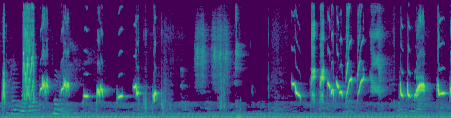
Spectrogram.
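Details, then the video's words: Greater green leafbird singing, said to be ready to fight: a harsh burst then a string of short sliding whistles, a quiet gap, then a rapid jumble of twisting whistled notes and chips, over a steady low hum. "SUARA BURUNG CUCAK IJO SIAP TARUNG"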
